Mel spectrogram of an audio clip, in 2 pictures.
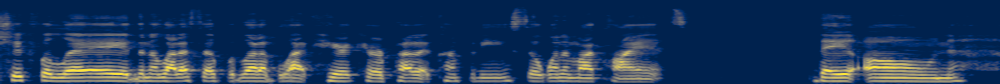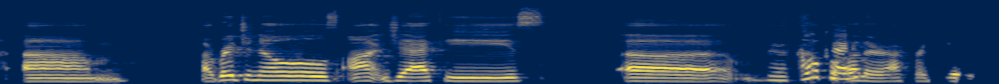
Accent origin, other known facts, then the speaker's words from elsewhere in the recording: Atlanta, Georgia, United States; I'm from Atlanta, born and raised, been out here my whole life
